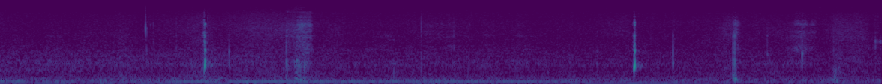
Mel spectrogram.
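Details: Baby in the early morning with hiccups: two small, sharp hiccups a few seconds apart, with soft clicks and faint room noise.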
